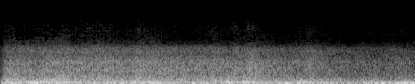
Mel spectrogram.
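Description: Traffic noise from the Old Sava Bridge, a large metal structure, forms a steady, dense, low roar with no distinct separate events.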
